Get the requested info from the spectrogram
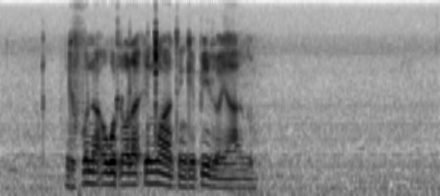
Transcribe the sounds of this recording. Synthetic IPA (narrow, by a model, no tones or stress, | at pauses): ŋifunaʔuk̬ut͡ɬʼɔlaʔiŋ͡ǀwad̥ʱiŋempʼilɔjaːmi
